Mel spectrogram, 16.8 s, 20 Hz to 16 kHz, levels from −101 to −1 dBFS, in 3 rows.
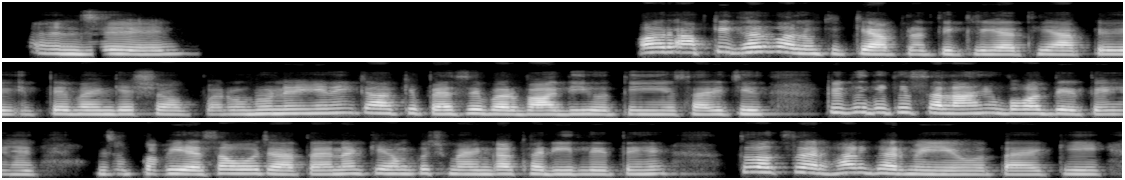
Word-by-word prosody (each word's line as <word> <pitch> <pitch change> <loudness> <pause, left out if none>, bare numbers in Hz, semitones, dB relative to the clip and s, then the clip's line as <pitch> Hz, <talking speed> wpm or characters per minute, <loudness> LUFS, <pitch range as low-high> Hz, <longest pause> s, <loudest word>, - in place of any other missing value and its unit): हाँ 250 -2 -6
जी। 220 0 -4 2.3
और 310 +2 +5
आपके 300 +3 +2
घरवालों 310 -4 +3
की 235 0 -8
क्या 220 -1 +6
प्रतिक्रिया 215 0 -2
थी 210 +2 -7
आपके 220 +1 -1
इतने 210 +2 -4
महँगे 220 0 -1
शौक 215 -2 -5
पर? 215 0 -8
उन्होंने 240 +3 -1
ये 260 - -1
नहीं 280 +1 -5
कहा 270 -2 +4
कि 260 +1 -5
पैसे 230 +1 +2
बर्बादी 215 -1 +4
होती 215 0 -3
हैं 215 - -4
ये 210 - -5
सारी 210 +1 0
चीज़ें? 220 +1 -1 0.3
क्योंकि 310 0 -3
देखिए 295 +1 -3
सलाहें 265 -1 +4
बहुत 250 -1 +3
देते 225 -1 -1
हैं 210 -1 -8 0.4
जब 225 0 -13
कभी 235 0 +1
ऐसा 220 +2 +3
हो 240 0 +2
जाता 215 -2 +1
है 215 - 0
ना 235 +1 0
कि 240 +2 -6
हम 235 -1 -1
कुछ 250 0 -7
महँगा 225 0 +1
ख़रीद 220 -2 -1
लेते 220 +1 -5
हैं। 230 +1 -5 0.4
तो 330 - -6
अक्सर 315 -3 +2
हर 295 +1 +3
घर 255 -3 +2
में 230 -1 -2
ये 210 -1 -2
होता 205 0 -4
है 205 0 -2
कि 220 +1 -6
225 Hz, 195 wpm, -21 LUFS, 215-250 Hz, 2.3 s, क्या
